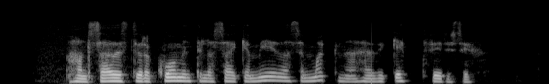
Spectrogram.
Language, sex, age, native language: Icelandic, female, 50-59, Icelandic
